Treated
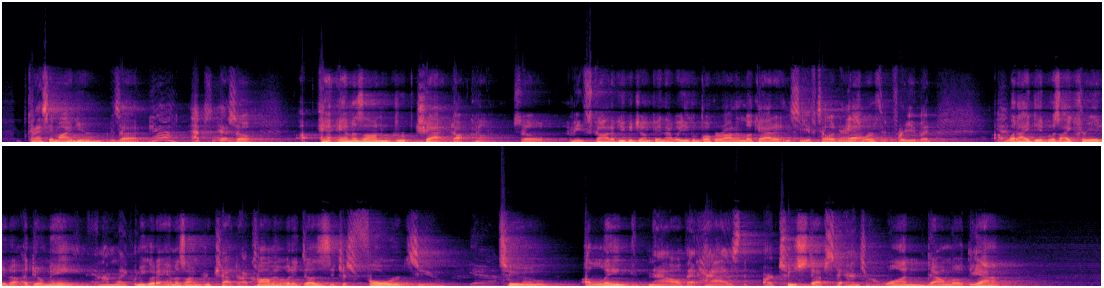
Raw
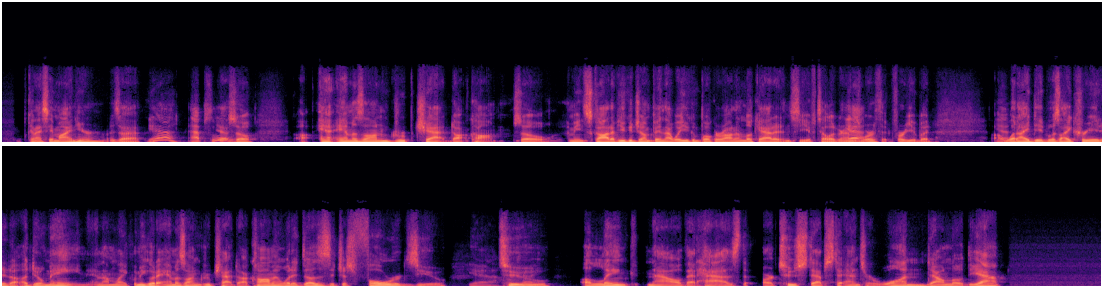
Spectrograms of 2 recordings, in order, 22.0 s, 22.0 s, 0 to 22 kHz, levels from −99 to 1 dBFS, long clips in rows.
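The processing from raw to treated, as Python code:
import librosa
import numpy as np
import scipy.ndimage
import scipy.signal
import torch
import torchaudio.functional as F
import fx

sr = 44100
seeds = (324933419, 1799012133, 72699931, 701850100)

y = fx.env_flanger(x, sr, rest_ms=3.5, full_db=-24.0)
y = fx.fixed_phaser(y, sr, hz=2200.0, stages=4, at=(4.61, 6.82))
y = fx.rev_freeverb(y, sr, rt60_s=1.3, hf_ratio=0.9, predelay_ms=10, drr_db=11.5)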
